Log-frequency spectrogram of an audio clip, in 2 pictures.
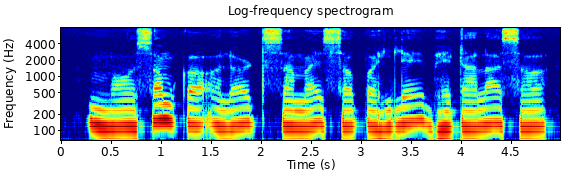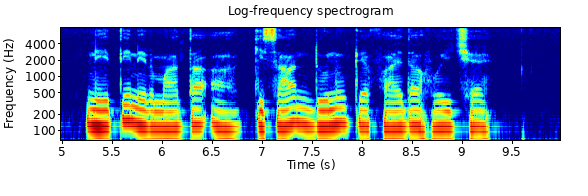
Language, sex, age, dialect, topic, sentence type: Maithili, male, 18-24, Bajjika, agriculture, statement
